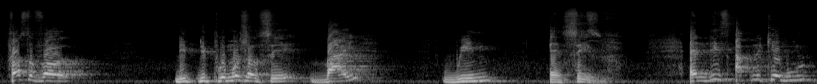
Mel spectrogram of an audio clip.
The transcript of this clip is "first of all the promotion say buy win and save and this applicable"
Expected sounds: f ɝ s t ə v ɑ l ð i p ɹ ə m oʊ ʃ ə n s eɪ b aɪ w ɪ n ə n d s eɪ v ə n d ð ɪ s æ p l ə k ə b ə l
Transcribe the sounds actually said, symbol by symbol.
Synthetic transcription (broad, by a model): f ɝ s t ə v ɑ l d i p ɹ ə m oʊ ʃ ə n s eɪ b aɪ w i n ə n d s eɪ v ə n d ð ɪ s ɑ p l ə k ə b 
